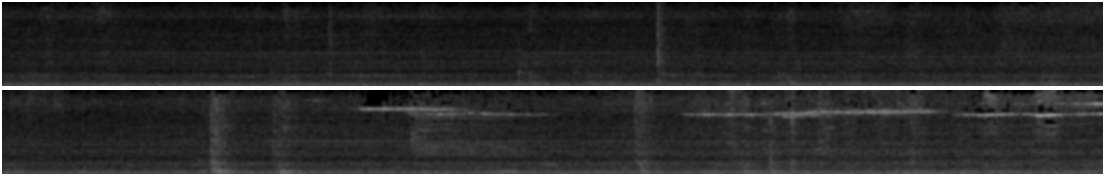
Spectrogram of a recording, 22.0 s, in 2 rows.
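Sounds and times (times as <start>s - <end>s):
high wheel squeal: 14.6s - 16.4s, 17.8s - 22.0s.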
